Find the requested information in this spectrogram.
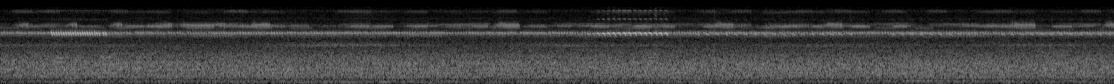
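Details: [1, 'likely', 'chirping chorus', 'Crickets at night: a steady, high-pitched chorus of shimmering chirps, broken by two louder buzzy trills of about half a second each, near the start and midway.']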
